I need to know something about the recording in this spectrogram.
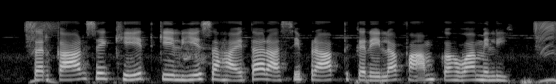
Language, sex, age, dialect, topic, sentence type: Bhojpuri, female, 18-24, Southern / Standard, agriculture, question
